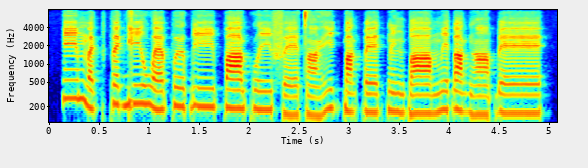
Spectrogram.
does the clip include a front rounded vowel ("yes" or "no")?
no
